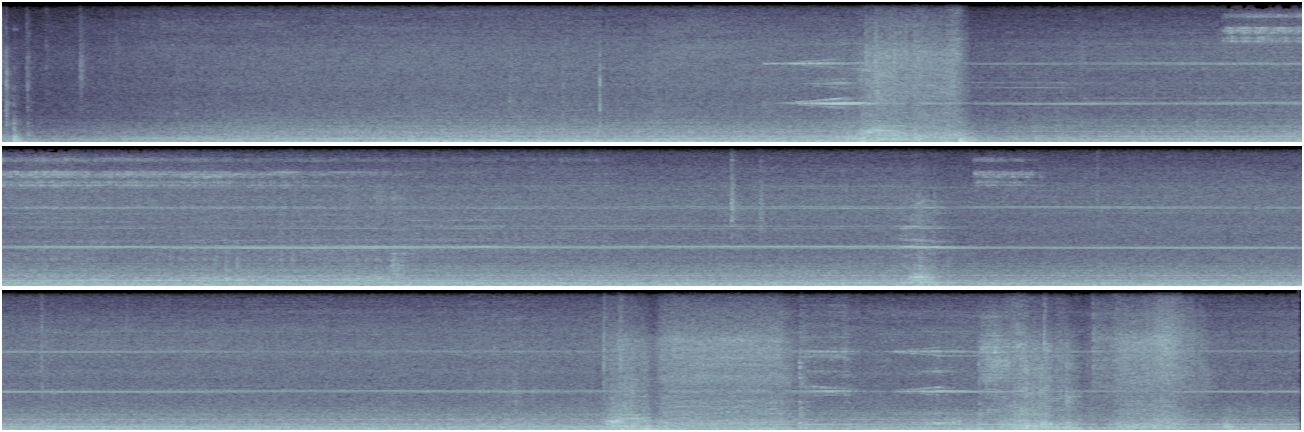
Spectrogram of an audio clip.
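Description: Mazak Integrex CNC multi-tasking lathe running and machining an SW slip: the spinning spindle and chuck give a steady whine of several tones, one of them high-pitched. Short hissing bursts come about seven seconds in and twice near the end.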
